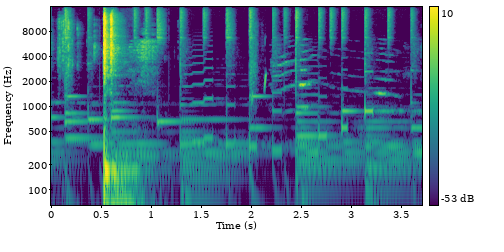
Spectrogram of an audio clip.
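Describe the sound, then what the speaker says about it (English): A pet cat meows a few short times at a distance, faint under a music-box melody playing in the room. "My cat's meowing."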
